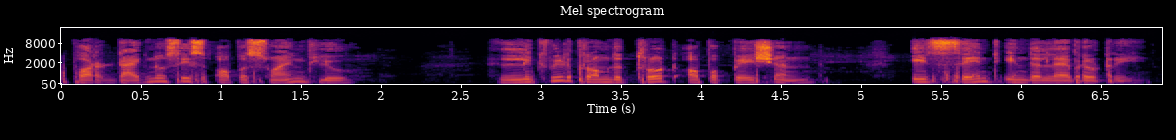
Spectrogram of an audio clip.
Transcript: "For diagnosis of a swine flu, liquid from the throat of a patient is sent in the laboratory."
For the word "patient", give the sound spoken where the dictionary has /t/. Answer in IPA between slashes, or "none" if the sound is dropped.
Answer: none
